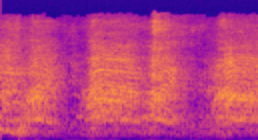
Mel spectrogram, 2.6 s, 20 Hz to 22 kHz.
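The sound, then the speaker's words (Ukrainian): A crowd of about 200 protesters at a rally in Poltava, Ukraine, chants in unison. Loud rhythmic shouted phrases rise and fall in roughly three surges, with many voices blending into a dense roar and no single speaker standing out. “Скандували вони.”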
